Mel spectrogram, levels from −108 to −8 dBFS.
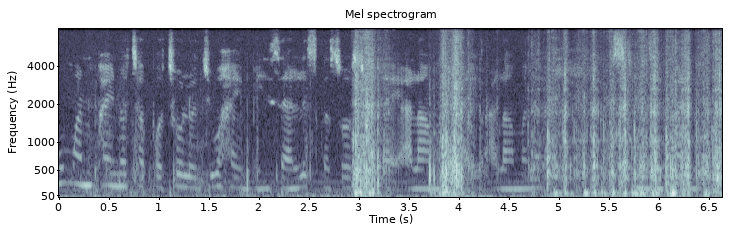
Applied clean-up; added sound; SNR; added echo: none; Cutlery, silverware; -4 dB; none.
